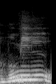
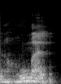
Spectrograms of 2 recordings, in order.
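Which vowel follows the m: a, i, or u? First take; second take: i; a. First: The m is followed by an i vowel. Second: The m is followed by an a vowel. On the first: "bukan humil" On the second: "bukan humal"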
